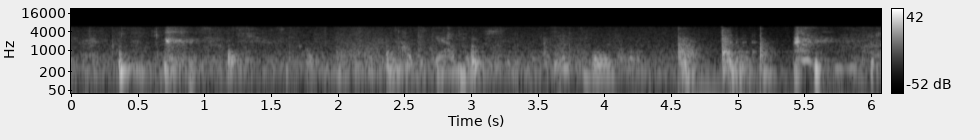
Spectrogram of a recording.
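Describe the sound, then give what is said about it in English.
A handful of sharp, hard knocks like a hammer striking wood during a committee hearing, spaced irregularly and loudest near the end, over a low murmur of room noise and indistinct voices. “You want to hit this thing with the hammer?”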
